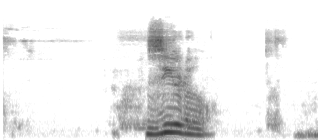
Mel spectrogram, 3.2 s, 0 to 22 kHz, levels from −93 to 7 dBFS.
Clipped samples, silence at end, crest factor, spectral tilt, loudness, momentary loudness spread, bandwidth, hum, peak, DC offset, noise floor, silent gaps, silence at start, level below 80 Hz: under 0.1%; 0 s; 20 dB; -4 dB/octave; -23 LUFS; 15 LU; 12 kHz; none; -8 dBFS; under 0.1%; -76 dBFS; none; 1.45 s; -70 dBFS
